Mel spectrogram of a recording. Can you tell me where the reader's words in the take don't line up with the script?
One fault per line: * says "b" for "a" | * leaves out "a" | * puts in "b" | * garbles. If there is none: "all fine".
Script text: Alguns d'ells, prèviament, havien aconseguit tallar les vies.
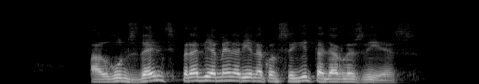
all fine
